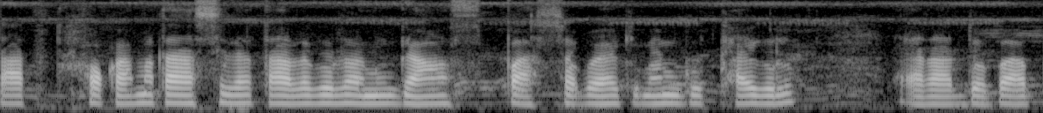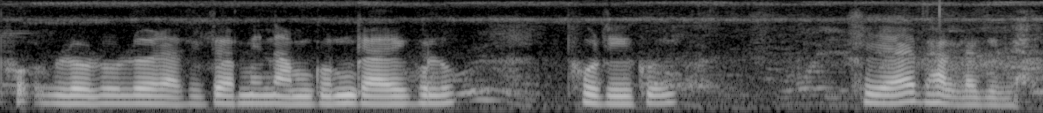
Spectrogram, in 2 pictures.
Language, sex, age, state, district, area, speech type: Assamese, female, 60+, Assam, Lakhimpur, rural, spontaneous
